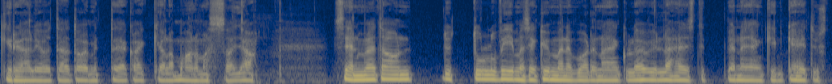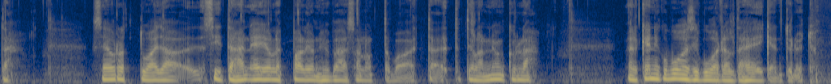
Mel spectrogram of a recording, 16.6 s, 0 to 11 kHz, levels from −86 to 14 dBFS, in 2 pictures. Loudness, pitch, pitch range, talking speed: -22 LUFS, 110 Hz, 100-125 Hz, 135 wpm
